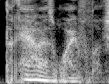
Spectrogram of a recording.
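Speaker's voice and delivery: hushed aside to the viewers; whisper. Real, not acted. Whispering to viewers about the wife. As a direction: breathe it like a secret.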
